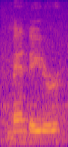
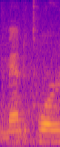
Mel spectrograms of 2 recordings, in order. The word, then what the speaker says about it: Mandator: that's pretty much hell is uh pronounced mandator always thought it was mandatory or something but but this is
